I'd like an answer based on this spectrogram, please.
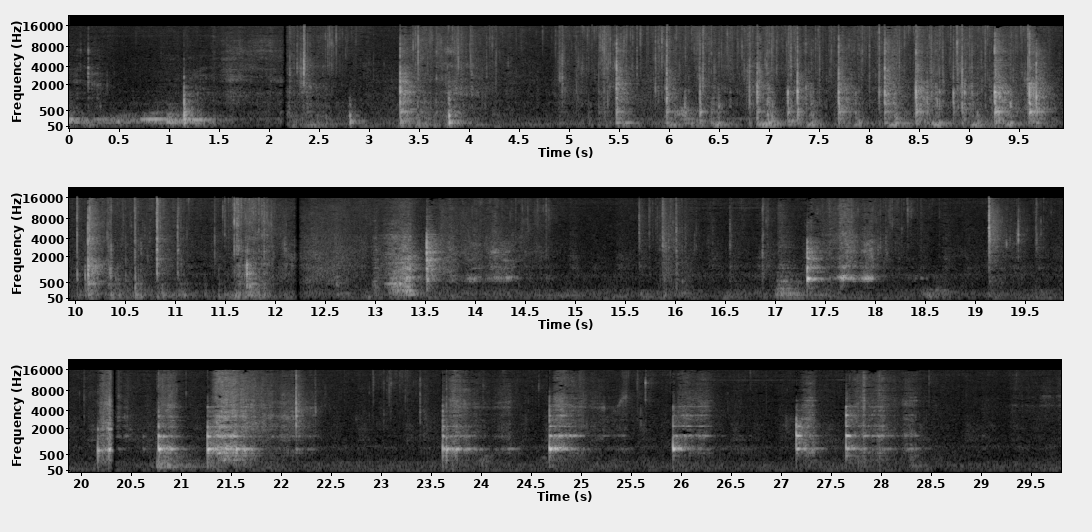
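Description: A metal spoon stirring flour and egg into a batter in a ceramic bowl, making a fast run of scraping clinks. Later come separate knocks that ring with a clear pitch, as a spoon and pan clank while vegetable filling is scooped from a frying pan into a baking tin.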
